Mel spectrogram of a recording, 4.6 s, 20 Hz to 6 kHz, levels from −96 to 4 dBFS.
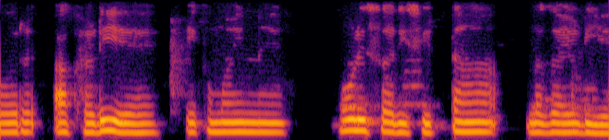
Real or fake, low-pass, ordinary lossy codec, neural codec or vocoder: real; 5.4 kHz; Opus, 32 kbps; none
